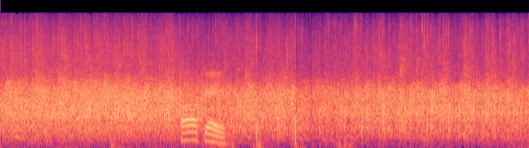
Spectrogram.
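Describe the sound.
An audience applauds steadily for several seconds, a dense, loud wash of clapping, while a voice briefly speaks over it midway.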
